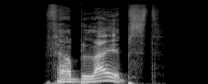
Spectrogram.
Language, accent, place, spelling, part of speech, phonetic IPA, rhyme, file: German, Germany, Berlin, verbleibst, verb, [fɛɐ̯ˈblaɪ̯pst], -aɪ̯pst, De-verbleibst.ogg
- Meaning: second-person singular present of verbleiben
